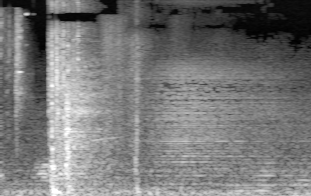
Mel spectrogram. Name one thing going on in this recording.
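A heavy metal hatch clanks open.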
